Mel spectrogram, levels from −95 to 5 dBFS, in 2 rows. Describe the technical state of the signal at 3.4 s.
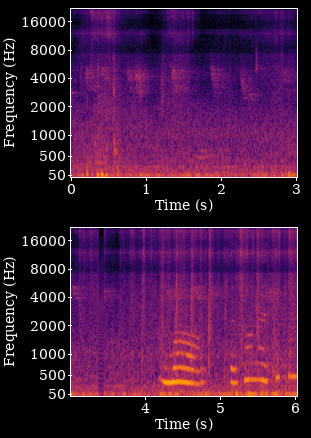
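At 3.4 s there is an intermittent contact fault, from 3.37 to 3.45 s. A loose plug or cable briefly breaks the connection for about 74 ms. The sound drops out, with crackle at each edge. Faint hiss remains during the gap.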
